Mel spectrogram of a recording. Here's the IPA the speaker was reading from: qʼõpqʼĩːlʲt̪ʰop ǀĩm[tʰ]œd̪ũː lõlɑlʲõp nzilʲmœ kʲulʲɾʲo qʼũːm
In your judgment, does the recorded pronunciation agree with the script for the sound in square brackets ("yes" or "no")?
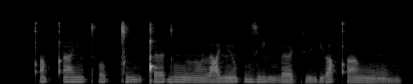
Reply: no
